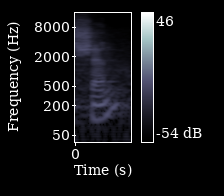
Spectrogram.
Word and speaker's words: SHN: It's pronounced Shen, Yeah. um, and stylistically, it's presented as capitalized SHN. So, what Yeah. is the significance of that name to you? Well, Shen is actually part of my full name.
